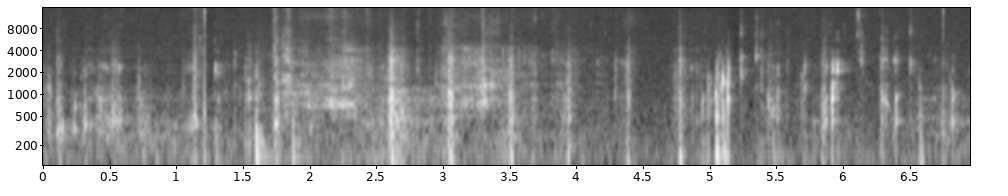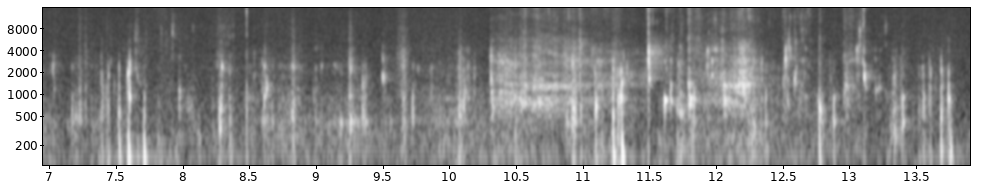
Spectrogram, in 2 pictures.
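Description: Close-miked eating sounds: chewing and biting, with many short wet mouth clicks and two longer squishy stretches.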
